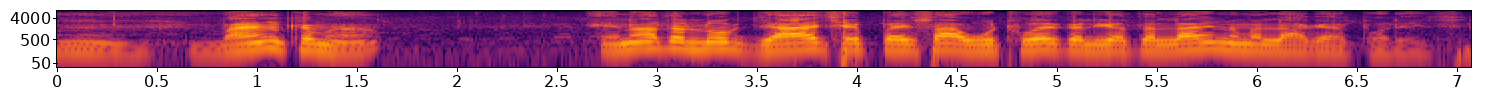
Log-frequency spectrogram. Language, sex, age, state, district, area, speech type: Maithili, male, 60+, Bihar, Araria, rural, spontaneous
